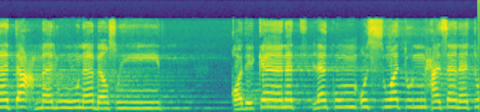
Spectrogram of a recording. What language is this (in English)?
Arabic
